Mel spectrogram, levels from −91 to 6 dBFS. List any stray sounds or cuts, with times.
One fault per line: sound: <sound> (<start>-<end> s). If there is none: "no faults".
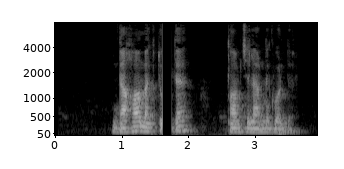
sound: dropout (1.6-1.7 s)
